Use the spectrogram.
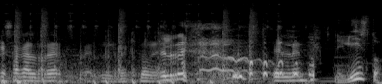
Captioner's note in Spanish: Risas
